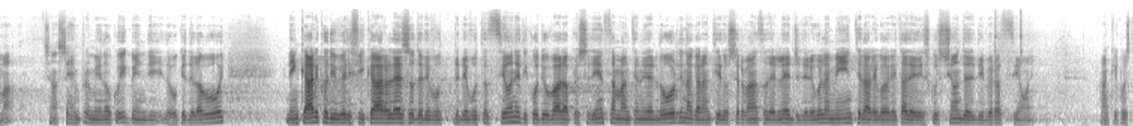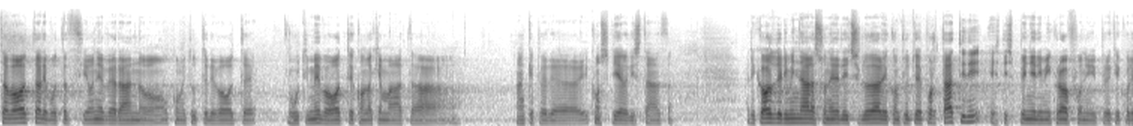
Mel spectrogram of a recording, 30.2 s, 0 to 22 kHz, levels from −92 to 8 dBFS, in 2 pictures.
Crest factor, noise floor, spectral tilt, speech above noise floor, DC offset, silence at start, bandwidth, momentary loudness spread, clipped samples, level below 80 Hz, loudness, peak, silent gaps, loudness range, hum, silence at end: 30 dB; -60 dBFS; -4 dB/octave; 30 dB; under 0.1%; 0 s; 16 kHz; 15 LU; under 0.1%; -76 dBFS; -29 LUFS; 0 dBFS; none; 10 LU; none; 0 s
